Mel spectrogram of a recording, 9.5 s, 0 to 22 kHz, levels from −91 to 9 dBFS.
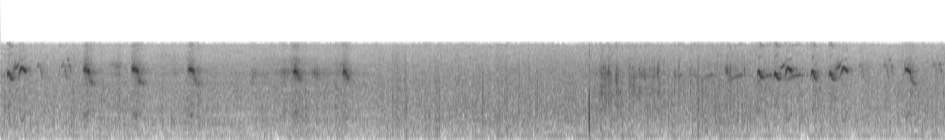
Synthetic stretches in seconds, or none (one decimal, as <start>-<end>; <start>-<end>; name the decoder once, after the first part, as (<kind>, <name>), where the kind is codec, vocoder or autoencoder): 0.8-3.8 (autoencoder, DAC-VAE)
